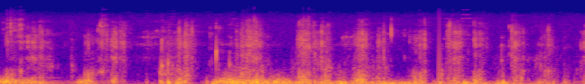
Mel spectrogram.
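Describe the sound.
Salty, crunchy Hong Kong snacks with a flavor packet being chewed, a loud, continuous stream of crisp crunches and wet mouth noise, dipping briefly before a steady run of chewing, with no talk.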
